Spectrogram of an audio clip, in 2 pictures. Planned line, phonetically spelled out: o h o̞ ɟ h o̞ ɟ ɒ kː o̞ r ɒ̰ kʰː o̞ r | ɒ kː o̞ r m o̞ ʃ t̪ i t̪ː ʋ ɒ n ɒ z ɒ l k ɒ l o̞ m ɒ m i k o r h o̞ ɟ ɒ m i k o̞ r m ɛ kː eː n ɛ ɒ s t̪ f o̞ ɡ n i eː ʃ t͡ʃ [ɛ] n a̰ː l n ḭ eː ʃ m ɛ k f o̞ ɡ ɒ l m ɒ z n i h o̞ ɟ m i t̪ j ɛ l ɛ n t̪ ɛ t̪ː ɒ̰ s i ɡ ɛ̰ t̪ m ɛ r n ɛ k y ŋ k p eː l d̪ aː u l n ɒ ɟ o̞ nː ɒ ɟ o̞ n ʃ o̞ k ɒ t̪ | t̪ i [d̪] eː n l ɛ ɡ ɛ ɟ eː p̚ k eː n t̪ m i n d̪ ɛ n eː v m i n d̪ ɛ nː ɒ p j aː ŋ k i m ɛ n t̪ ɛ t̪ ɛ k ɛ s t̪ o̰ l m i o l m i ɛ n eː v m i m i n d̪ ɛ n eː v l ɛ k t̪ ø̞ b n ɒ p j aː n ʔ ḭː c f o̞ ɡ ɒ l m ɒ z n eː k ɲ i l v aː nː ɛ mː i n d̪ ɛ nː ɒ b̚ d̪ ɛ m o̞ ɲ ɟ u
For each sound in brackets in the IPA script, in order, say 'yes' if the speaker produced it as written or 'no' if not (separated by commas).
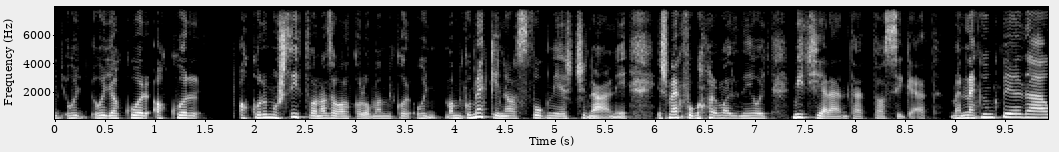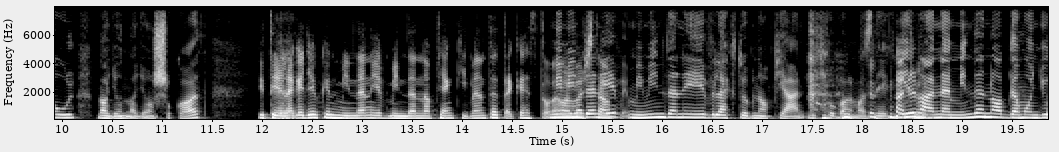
no, no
